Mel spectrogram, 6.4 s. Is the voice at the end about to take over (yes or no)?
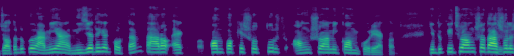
yes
